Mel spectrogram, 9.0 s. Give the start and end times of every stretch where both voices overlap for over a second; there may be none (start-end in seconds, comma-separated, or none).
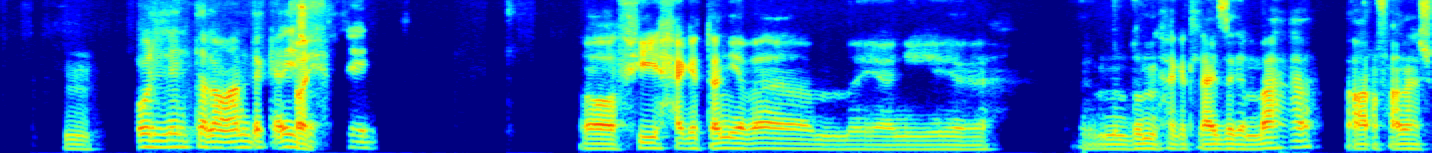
none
